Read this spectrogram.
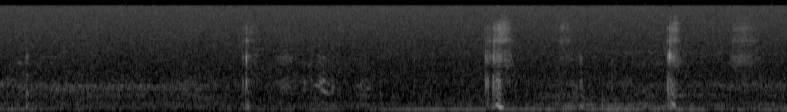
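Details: Infant in bed after her morning feed with hard hiccups: brief, sharp catches of breath a few seconds apart against a quiet room hum.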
